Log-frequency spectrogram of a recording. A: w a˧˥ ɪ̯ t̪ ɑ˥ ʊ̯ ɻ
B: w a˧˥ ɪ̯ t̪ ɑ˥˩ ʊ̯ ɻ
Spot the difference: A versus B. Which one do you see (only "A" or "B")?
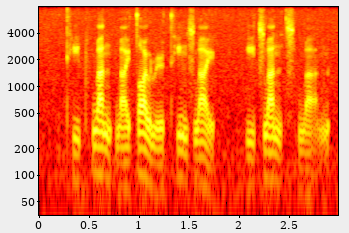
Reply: B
